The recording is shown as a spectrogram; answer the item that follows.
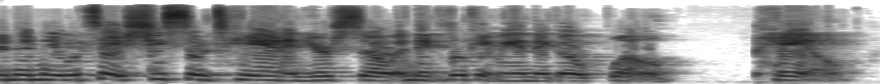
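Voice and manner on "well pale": mock-disgusted tone. Retelling what people would say when comparing the speaker to a sister, imitating a disgusted tone. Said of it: "they would always say it with like a disgust when they said pale".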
